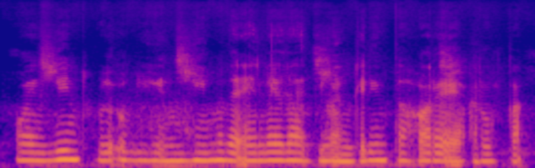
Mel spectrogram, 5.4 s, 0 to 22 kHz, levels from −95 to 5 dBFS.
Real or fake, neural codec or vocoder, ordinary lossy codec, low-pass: fake; codec, 44.1 kHz, 7.8 kbps, Pupu-Codec; none; none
